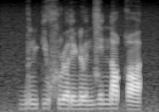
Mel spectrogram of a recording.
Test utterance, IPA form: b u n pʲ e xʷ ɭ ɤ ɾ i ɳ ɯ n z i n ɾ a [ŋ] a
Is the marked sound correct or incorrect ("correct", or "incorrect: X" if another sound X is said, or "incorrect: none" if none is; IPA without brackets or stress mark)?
incorrect: q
